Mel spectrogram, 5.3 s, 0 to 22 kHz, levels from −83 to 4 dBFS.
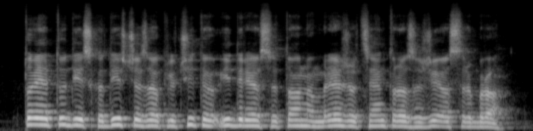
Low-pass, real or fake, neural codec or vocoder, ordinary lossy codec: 19.8 kHz; fake; codec, 44.1 kHz, 7.8 kbps, DAC; none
